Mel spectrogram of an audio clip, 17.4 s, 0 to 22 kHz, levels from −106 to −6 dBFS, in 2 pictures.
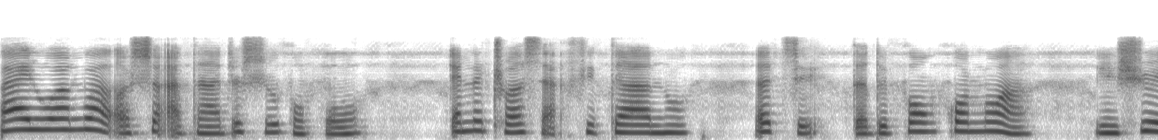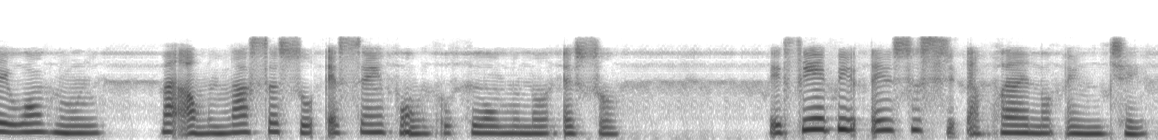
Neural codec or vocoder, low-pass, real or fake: codec, 16 kHz, 1 kbps, FunCodec, trained on Chinese and English, 50 frames a second; 7.2 kHz; fake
